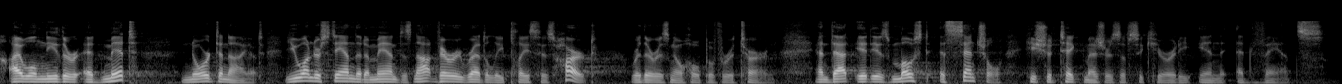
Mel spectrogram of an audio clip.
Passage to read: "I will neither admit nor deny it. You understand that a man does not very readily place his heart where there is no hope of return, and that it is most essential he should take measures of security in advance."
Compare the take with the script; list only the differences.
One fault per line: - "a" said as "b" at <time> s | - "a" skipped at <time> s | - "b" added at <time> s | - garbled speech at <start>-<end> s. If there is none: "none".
none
